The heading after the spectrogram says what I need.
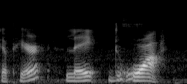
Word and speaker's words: droits: Okay, so garantir les, just like up here, les droits. So wa, that OI sound is like a W. We don't hear the T. We don't hear the S. Les droits.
